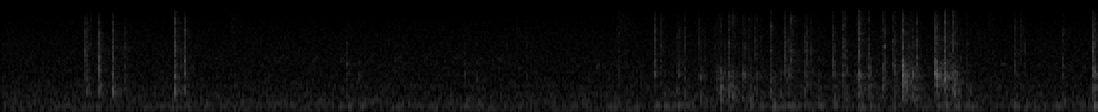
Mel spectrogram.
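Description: Fingertips tap the low-profile plastic keys of a MacBook Pro keyboard set in a thin solid aluminum chassis. A few scattered, crisp, bright clicks with almost no ring give way to a faster, uneven burst of typing in the second half.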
